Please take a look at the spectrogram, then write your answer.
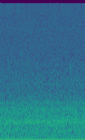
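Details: Xiaomi air purifier restarting after a filter reset (power and light buttons held until it beeps, filter ID shown): steady airy whoosh as the fan speeds up, no knocks or rattles; normal.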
